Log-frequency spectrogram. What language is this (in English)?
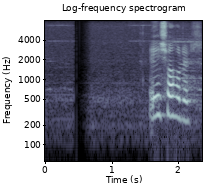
Bangla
